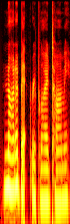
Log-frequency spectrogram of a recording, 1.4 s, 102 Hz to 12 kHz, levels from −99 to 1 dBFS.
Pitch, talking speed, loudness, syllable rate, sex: 185 Hz, 215 wpm, -18 LUFS, 5.7 syllables/s, female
